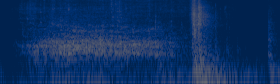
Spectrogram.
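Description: A broad mechanical whoosh rises and holds for over a second, then a sharp thunk lands, followed by a softer knock, like automatic sliding doors gliding open and shutting.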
